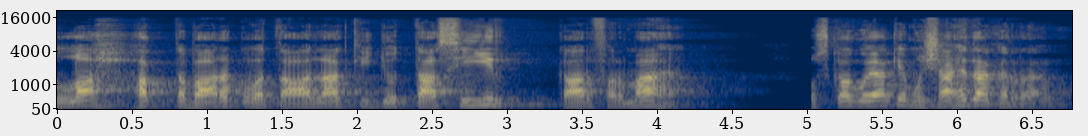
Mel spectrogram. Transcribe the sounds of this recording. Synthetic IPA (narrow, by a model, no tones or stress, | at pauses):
ɐlːaɦhɐk̚t̪ɐbaːɾəkʋət̪aːlakid͡ʒoːt̪aːsiːɾkaːɾfəɾmaɦɛ̰ː | ʊskaɡoːjakemʊʃaːɦɪd̪akɐɾːa̰ɦɛ̰ɦo̰ː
